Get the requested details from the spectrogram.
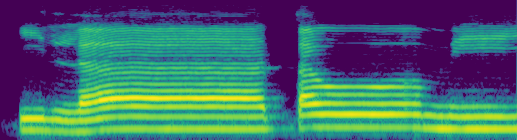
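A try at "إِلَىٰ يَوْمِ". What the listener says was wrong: bukan ta tapi ya titiknya di bawah atuh.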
